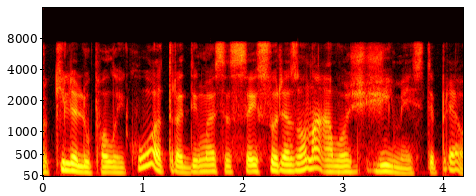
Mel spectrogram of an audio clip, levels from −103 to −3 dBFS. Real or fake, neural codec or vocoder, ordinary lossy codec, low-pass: real; none; AAC, 96 kbps; 7.2 kHz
